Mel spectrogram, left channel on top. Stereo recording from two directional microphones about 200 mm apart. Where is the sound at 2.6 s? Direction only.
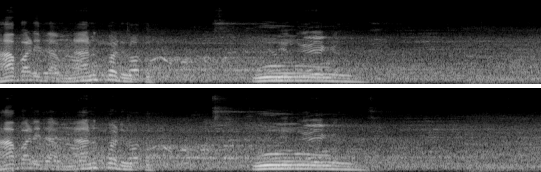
5° right (ahead or behind).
